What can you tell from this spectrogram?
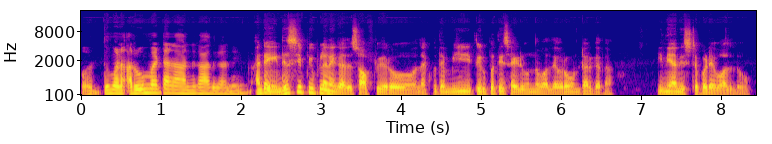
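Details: Adult male interviewer; normal speech.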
